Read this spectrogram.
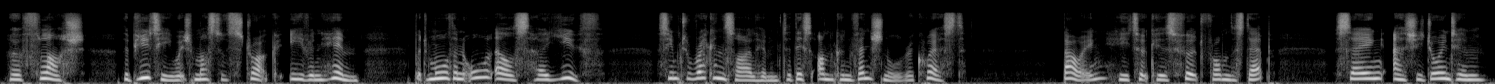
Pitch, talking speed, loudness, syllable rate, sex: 230 Hz, 150 wpm, -19 LUFS, 4.5 syllables/s, female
